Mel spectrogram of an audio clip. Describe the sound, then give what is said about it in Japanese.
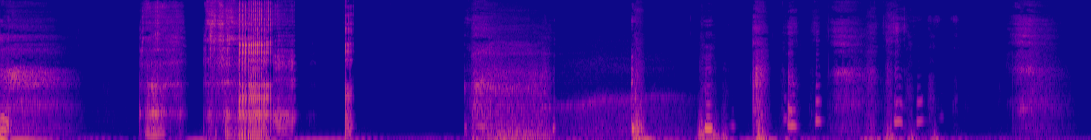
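A person burping: a few throaty belches mixed with breathy sighs and grunts, in bursts of varying loudness separated by short silences. “ほら、ゲップ来る。”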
